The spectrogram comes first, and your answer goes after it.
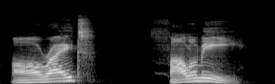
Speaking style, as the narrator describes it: he said into the intervehicle radio

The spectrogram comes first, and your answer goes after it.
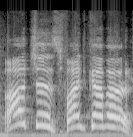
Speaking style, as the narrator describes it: he would have shouted out

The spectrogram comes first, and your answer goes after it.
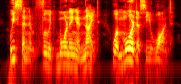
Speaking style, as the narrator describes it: Li Jue said angrily

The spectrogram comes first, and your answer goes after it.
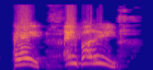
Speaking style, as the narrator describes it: scream out

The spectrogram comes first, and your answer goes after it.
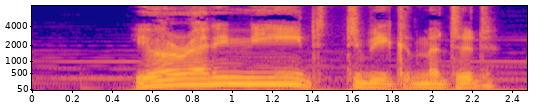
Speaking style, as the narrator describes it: growled Mary

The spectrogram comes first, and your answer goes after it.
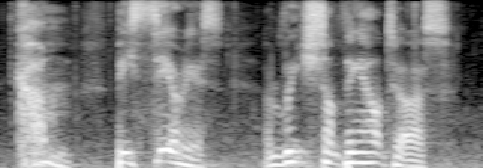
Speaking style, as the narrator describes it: they whispered to him

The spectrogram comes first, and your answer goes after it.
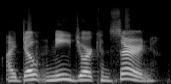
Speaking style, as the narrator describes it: grumbled the Nicky Nicky Nye

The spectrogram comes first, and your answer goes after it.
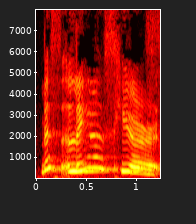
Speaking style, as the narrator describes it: exclaimed Daniel happily

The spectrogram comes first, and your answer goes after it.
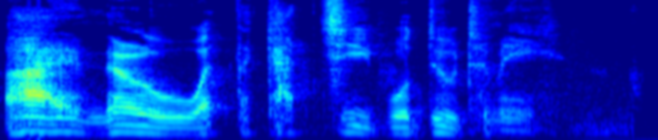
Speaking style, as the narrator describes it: He kind of hisses and goes

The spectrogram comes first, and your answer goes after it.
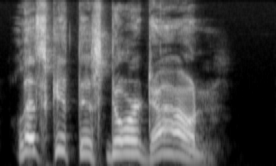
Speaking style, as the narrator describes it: Martin shouted

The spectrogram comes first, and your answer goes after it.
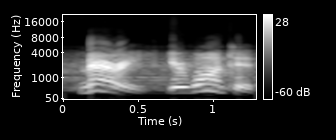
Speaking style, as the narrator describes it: Raising her voice, she called

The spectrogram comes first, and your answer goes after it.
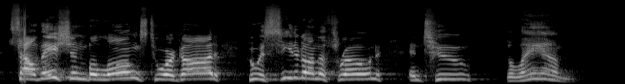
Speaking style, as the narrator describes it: these people from all these different languages cried out in a loud voice

